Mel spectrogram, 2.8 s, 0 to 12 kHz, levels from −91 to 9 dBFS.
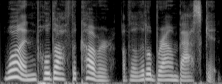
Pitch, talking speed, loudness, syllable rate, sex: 190 Hz, 215 wpm, -18 LUFS, 5.9 syllables/s, female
